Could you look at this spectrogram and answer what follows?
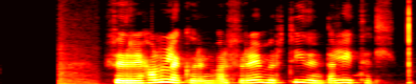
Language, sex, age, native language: Icelandic, female, 30-39, Icelandic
